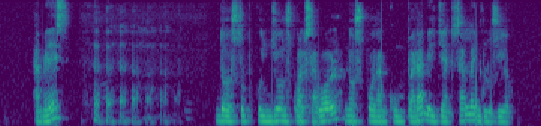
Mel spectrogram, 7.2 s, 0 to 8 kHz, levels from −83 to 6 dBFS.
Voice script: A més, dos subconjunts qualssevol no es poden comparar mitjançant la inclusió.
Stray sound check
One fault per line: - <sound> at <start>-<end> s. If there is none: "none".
- laugh at 1.1-2.6 s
